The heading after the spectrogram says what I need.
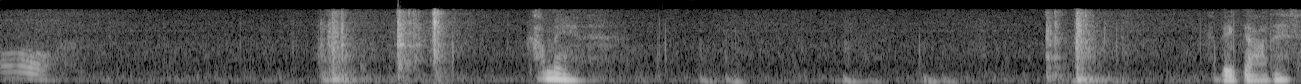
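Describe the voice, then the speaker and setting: A young showgirl, brisk and suspicious, speaks in a husky voice. The sound is dry and muffled, like old radio. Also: on the low side, dry recording, full character voice. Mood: impatient, wary. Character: impatient twenty-eight-year-old blonde showgirl, wary and brisk. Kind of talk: 1950s radio drama acting.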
